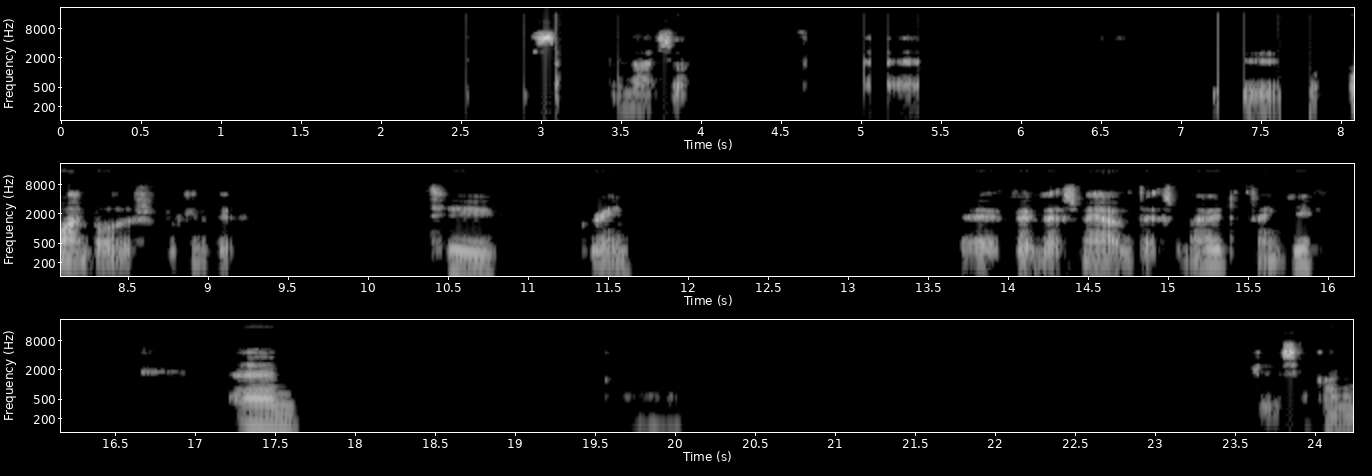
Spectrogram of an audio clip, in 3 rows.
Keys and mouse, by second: 6.5 click, 8.1-12.0 drag, 12.8 click, 14.6-20.7 drag.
